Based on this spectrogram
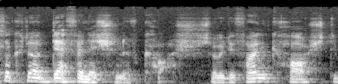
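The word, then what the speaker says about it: cosh: cosine s and tangent um but these are Kosh cinch and tanch um so just as a quick pronunciation Kos seems fairly obvious the sign with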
